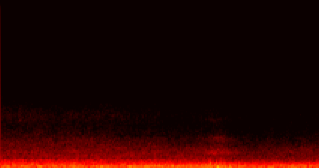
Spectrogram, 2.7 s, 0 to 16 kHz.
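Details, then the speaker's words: 2024 Jayco Melbourne Prestige 24LP motorhome furnace turned on by raising the thermostat; blower spins up to a steady low rushing hum at even speed, no rattles or squeal, normal. "Now let's go and crank up the furnace instead. Turn the temperature up. You hear that crank up from here."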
